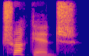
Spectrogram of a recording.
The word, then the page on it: truckage: American English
